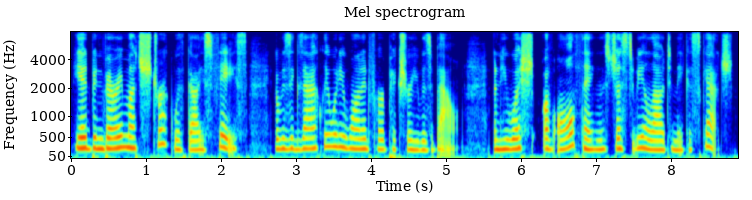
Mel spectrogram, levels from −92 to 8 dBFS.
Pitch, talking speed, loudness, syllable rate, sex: 235 Hz, 235 wpm, -20 LUFS, 5.6 syllables/s, female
